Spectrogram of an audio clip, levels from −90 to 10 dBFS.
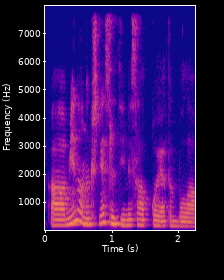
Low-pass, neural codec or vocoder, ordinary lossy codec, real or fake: none; none; none; real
